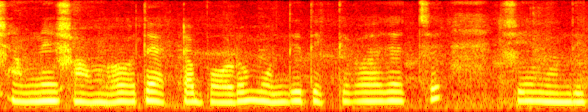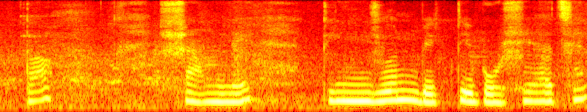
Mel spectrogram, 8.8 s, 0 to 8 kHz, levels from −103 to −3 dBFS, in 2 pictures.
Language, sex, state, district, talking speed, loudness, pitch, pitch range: Bengali, female, West Bengal, Kolkata, 100 wpm, -16 LUFS, 200 Hz, 190-205 Hz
